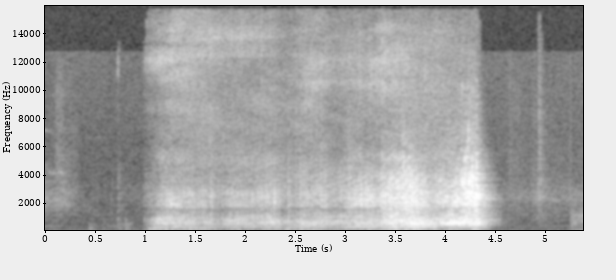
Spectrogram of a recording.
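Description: A pencil scratches across a board.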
